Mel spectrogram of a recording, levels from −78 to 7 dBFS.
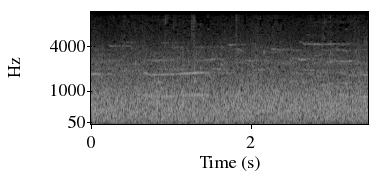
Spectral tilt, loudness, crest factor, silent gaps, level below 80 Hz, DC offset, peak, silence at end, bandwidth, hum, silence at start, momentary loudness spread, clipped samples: -5 dB/octave; -26 LUFS; 14 dB; none; -46 dBFS; under 0.1%; -12 dBFS; 0 s; 11.5 kHz; none; 0 s; 1 LU; under 0.1%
